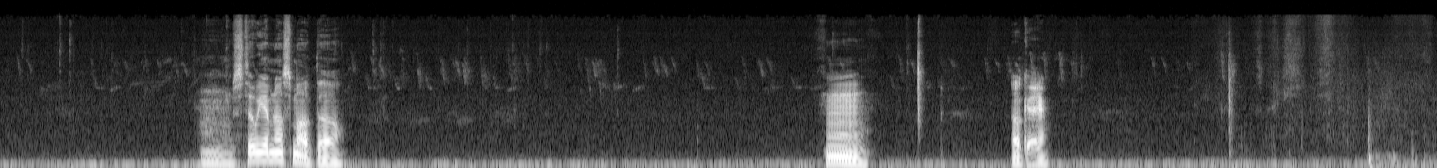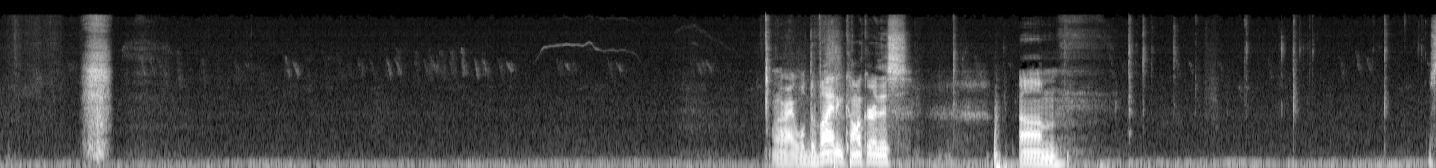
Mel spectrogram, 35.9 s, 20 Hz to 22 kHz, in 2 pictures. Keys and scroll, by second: 0.0-7.8 typing, 11.0 super+q, 28.9 super+Tab, 29.8 super+Tab, 31.7-32.5 typing, 34.0 super+j, 35.1-35.9 typing.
